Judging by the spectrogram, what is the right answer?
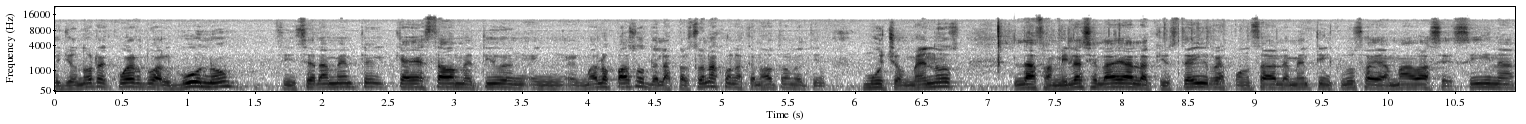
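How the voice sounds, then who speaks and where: The speaker is a man going at a very fast pace. His intonation stays fairly even. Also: medium pitch for a man. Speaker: politician. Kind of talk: heated debate. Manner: halting.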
